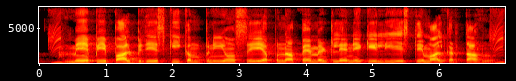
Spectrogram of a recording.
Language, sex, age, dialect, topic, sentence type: Hindi, male, 25-30, Kanauji Braj Bhasha, banking, statement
